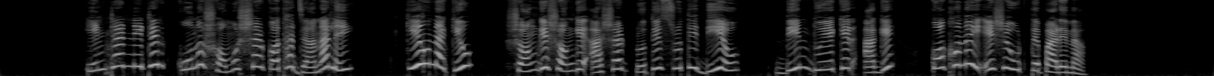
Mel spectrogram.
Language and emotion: Bengali, disgusted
